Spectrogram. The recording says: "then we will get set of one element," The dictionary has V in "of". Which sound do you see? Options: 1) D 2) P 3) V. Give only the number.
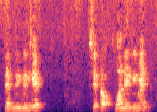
2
